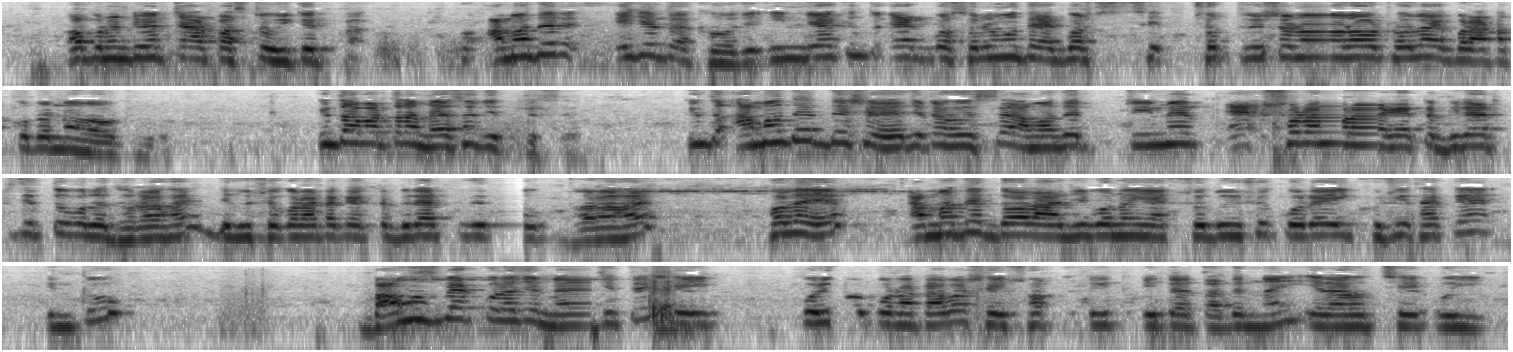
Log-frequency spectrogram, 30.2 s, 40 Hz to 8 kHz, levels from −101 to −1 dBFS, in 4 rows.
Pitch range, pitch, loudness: 200-250 Hz, 225 Hz, -17 LUFS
